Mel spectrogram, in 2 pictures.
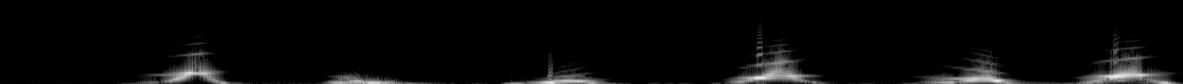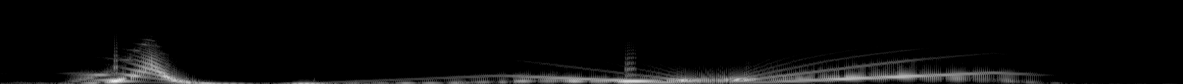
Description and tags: Slow distorted wah effect based on clock divider modules from a Clavia Nord Modular synth.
